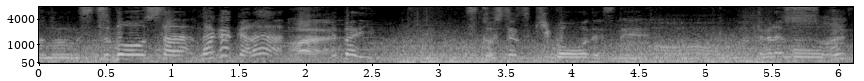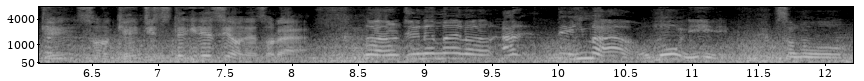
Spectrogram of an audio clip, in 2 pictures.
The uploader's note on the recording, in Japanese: 福井県へ向かう車の中でドライビング対談収録をいたしました。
